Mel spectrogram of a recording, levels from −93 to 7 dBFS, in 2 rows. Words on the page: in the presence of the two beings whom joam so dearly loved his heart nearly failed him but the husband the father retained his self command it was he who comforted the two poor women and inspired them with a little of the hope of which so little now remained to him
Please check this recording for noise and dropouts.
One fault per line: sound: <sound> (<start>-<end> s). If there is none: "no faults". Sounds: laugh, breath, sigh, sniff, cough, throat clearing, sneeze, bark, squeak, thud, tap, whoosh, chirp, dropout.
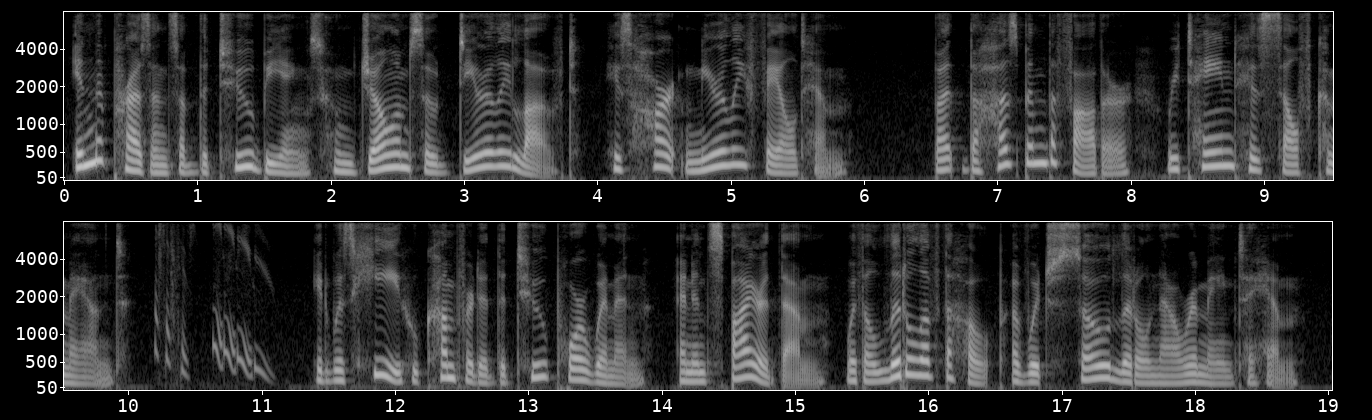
sound: chirp (10.2-11.1 s)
